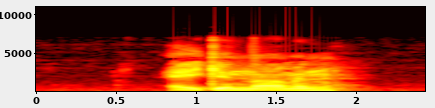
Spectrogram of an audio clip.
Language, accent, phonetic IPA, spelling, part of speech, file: German, Austria, [ˈaɪ̯ɡn̩ˌnaːmən], Eigennamen, noun, De-at-Eigennamen.ogg
- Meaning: plural of Eigenname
